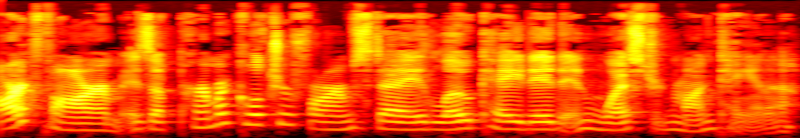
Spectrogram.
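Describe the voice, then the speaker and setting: In a Kentucky accent, a woman speaks at a moderate pace with a bright, sharp tone and lively intonation. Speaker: podcast host, farm PR coordinator. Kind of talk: podcast introduction monologue. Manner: enthusiastic.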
